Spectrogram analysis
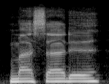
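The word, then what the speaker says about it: مَسَدٍ: yang terakhir masad tadi seperti bacanya seperti ada tasydid masad ya yang betul adalah langsung dipantulkan karena enggak ada tasydid di dalnya sehingga dibaca Fi masad Kenapa ayat pertama watab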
